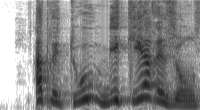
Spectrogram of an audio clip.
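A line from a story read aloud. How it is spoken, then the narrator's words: Exclaimed. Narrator (French): s'écria-t-elle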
